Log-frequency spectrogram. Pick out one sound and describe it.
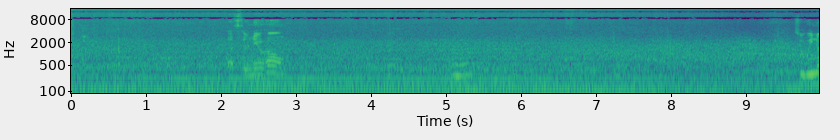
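Honeybees buzz close by over an open hive.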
